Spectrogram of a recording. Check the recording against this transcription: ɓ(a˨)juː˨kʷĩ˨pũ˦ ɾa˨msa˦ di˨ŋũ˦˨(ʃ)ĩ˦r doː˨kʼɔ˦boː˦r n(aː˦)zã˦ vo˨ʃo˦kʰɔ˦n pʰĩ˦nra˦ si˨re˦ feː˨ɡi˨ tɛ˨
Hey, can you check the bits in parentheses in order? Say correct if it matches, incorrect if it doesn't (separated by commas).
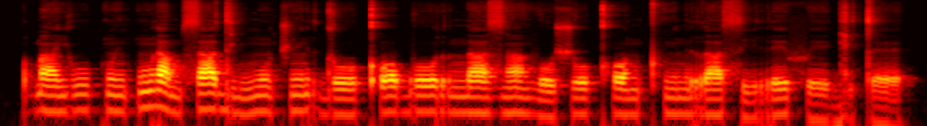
incorrect, incorrect, incorrect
